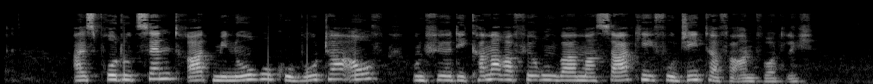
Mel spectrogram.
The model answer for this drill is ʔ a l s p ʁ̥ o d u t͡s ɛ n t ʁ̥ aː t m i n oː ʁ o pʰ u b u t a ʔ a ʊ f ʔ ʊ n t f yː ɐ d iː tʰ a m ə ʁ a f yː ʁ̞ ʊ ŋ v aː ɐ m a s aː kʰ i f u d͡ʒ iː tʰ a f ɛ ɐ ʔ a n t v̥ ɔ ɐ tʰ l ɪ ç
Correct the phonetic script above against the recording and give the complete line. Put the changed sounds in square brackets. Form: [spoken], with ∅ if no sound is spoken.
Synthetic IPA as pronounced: ʔ a l s p ʁ̥ o d u t͡s ɛ n t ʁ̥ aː t m i n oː ʁ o [kʰ] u b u t a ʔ a ʊ f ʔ ʊ n t f yː ɐ d iː [kʰ] a m ə ʁ a f yː ʁ̞ ʊ ŋ v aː ɐ m a s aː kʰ i f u d͡ʒ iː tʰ a f ɛ ɐ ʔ a n t v̥ ɔ ɐ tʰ l ɪ ç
